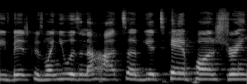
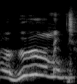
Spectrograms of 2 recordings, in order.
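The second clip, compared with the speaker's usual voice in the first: put-on country accent, higher and louder; 7 semitones higher, 4 dB louder than usual. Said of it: "that accent is crazy".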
